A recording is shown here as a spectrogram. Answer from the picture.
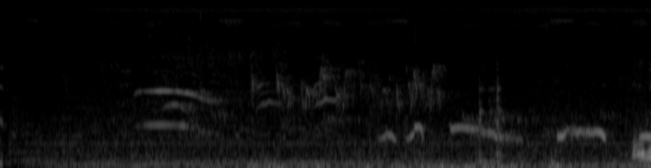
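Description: Birds calling in a quiet rural outdoor ambience: a series of short whistled chirps and slurred notes that begin about a second and a half in, over a faint steady background hum.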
